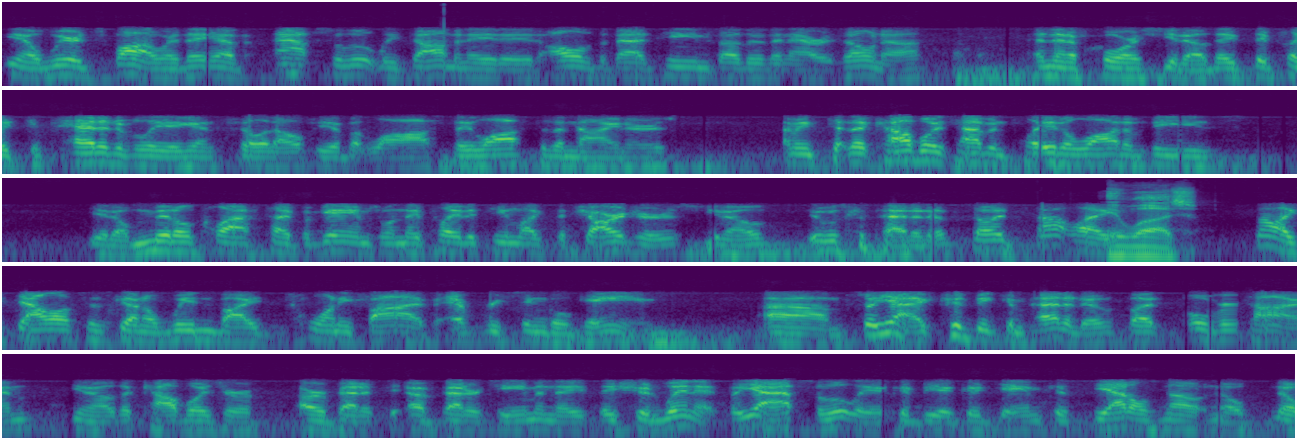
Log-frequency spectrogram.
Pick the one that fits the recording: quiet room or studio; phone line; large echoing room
phone line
